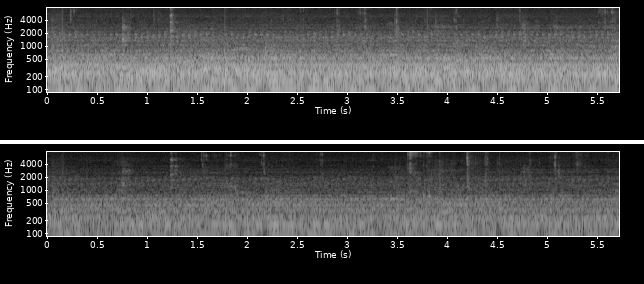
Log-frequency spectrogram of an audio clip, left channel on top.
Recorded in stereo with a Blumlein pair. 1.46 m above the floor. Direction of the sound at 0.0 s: 55° left.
